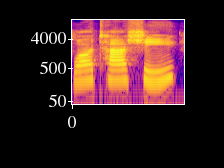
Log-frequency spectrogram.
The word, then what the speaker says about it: Watashi: This site is Watashi Life pronounced Watashi which means I or me in Japanese.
